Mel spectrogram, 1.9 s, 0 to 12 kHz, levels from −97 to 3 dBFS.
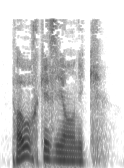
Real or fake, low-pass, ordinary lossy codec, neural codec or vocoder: real; 10.8 kHz; MP3, 32 kbps; none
